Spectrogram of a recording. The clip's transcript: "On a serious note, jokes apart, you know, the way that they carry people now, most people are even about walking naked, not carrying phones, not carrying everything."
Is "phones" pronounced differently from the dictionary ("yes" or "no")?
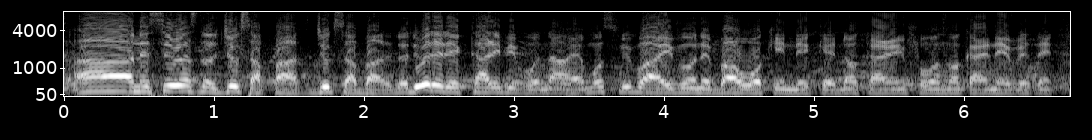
yes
